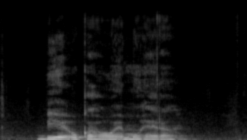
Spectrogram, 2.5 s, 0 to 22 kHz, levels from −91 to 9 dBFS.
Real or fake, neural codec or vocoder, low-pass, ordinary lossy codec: fake; vocoder, 44.1 kHz, 128 mel bands every 512 samples, BigVGAN v2; 19.8 kHz; none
